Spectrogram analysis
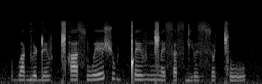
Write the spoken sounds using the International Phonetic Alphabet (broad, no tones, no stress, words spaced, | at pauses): baɡɨ ɖevǁʰas weʃuɡ ǃevŋ͡ǁesɐsɡjɨz sɵǀu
